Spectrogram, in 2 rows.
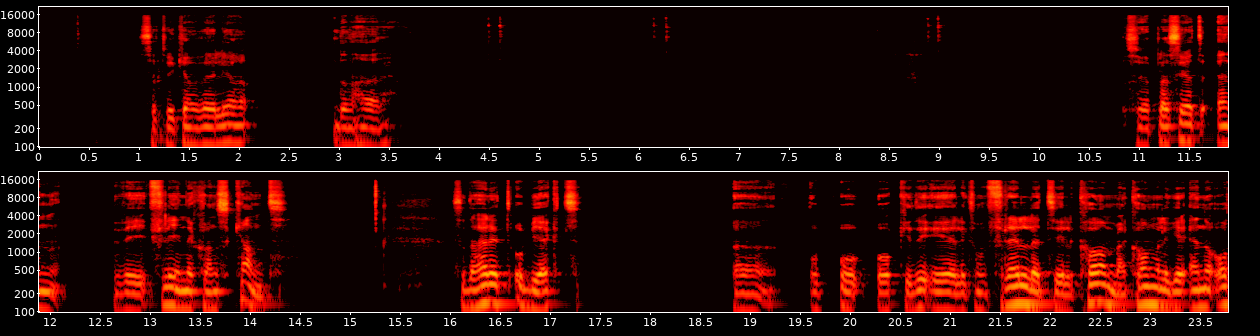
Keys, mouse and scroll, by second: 4.7 click, 6.3 click, 11.4-12.5 scroll down 5, 12.5-13.2 scroll down 4, 13.2-14.1 scroll down 1, 14.1-15.0 scroll up 2, 15.0-16.0 scroll up 3.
